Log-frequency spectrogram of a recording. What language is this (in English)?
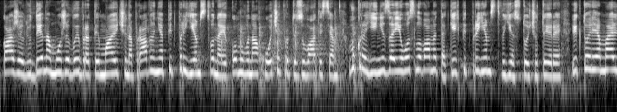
Ukrainian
